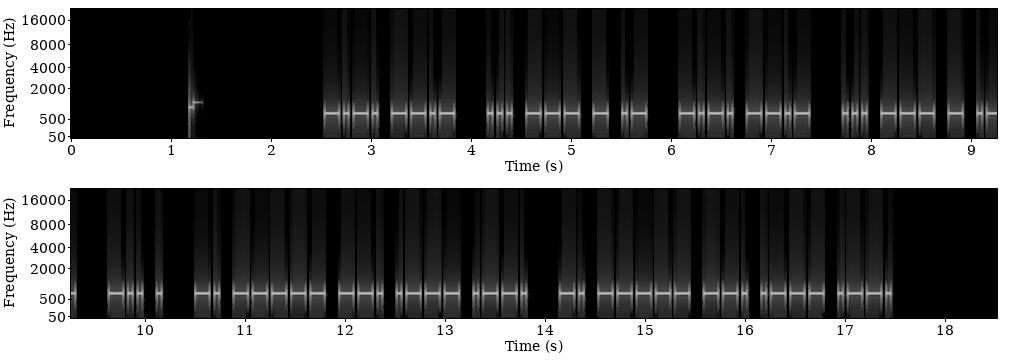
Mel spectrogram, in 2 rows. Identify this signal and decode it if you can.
Morse code, heard as a keyed tone, about 25 wpm, 690 Hz. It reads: CQ SOTA CQ SOTA DE N0GJP N0GJP
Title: SOTA QSO Practice 25wpm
